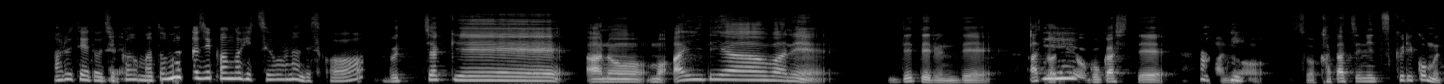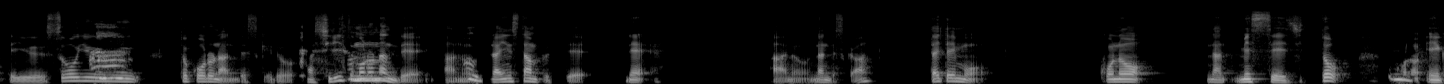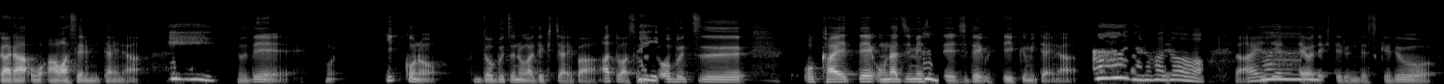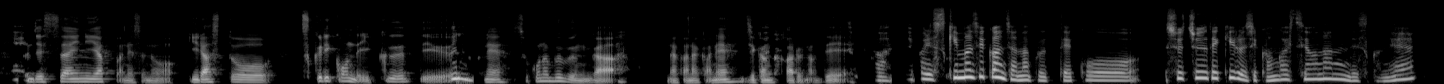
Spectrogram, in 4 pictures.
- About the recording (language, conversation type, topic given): Japanese, advice, 創作に使う時間を確保できずに悩んでいる
- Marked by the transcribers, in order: none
